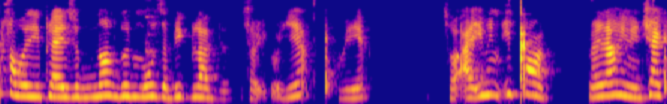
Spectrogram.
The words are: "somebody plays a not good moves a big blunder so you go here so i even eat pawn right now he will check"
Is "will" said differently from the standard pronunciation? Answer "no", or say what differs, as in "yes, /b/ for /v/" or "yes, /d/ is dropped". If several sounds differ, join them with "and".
yes, /n/ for /l/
